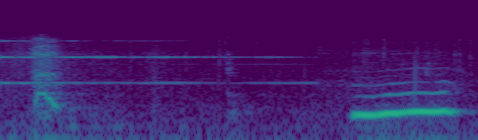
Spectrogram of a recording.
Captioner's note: bell ringing; Nan gasping; woman vocalizing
